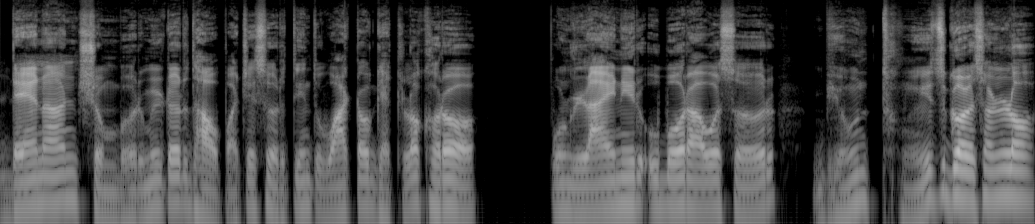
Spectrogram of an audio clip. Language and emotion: Goan Konkani, fearful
